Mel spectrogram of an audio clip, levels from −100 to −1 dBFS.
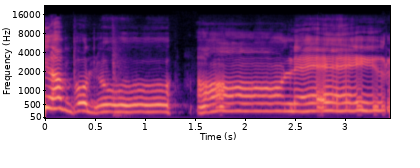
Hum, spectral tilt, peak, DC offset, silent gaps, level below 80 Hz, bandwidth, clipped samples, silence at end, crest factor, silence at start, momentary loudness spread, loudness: none; -2.5 dB/octave; -6 dBFS; under 0.1%; none; -72 dBFS; 15 kHz; under 0.1%; 0 s; 16 dB; 0 s; 4 LU; -23 LUFS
